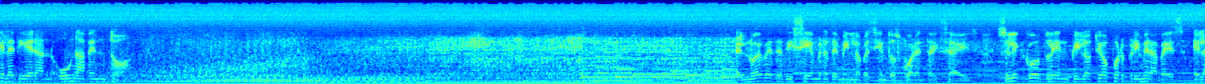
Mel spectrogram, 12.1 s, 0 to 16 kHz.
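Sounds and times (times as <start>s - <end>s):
propeller aircraft engines droning: 0.0s - 12.0s
music: 5.7s - 12.0s.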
